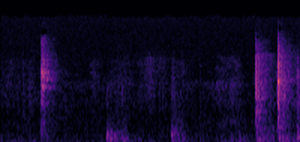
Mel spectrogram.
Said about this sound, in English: Go ahead, open the door. Go ahead.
